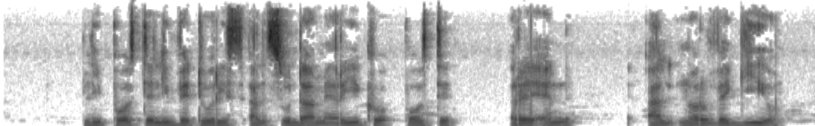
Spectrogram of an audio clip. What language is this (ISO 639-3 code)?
epo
